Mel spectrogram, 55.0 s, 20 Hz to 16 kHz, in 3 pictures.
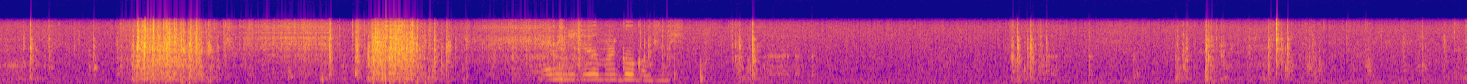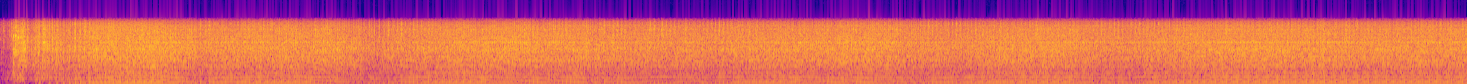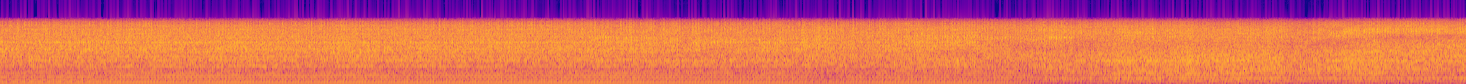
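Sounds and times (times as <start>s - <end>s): lawn mower engine running: 1.5s - 7.4s, 18.3s - 55.0s.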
